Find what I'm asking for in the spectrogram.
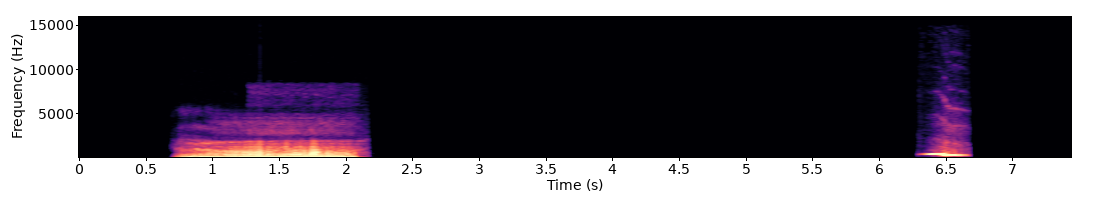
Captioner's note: growling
